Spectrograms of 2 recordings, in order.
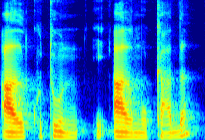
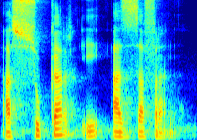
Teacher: when it begins with a solar consonant, the L in the article is lost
